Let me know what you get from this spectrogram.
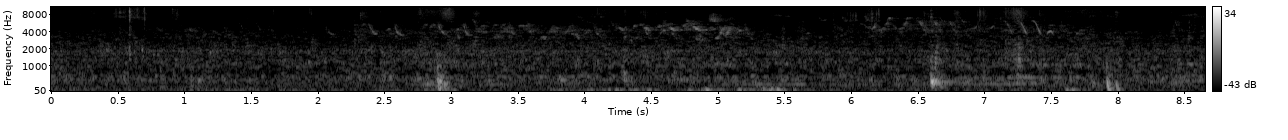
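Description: Near silence with faint bird chirps, and a few soft knocks from handling a recurve bow and arrow as the arrow is nocked and the bow raised to draw.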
